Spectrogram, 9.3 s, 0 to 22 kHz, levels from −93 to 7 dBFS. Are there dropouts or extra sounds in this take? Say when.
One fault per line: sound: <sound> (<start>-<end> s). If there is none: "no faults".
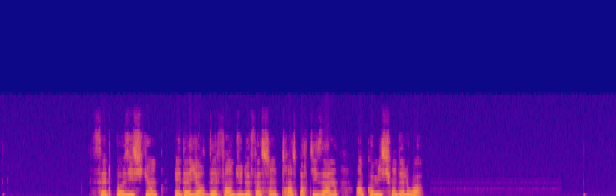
no faults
